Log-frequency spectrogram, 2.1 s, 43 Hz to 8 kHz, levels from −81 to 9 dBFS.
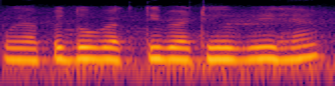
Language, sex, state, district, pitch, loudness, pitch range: Hindi, female, Uttar Pradesh, Shamli, 220 Hz, -13 LUFS, 215-225 Hz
